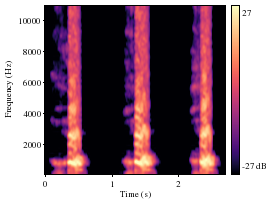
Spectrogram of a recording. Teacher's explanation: جڑ اوپر کی طرف اٹھے گی، موٹا ادا ہوگا اور منہ میں ہوا آئے گی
